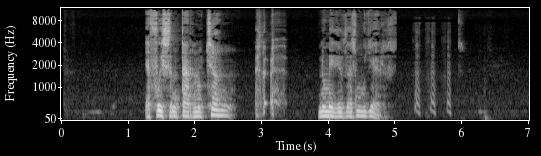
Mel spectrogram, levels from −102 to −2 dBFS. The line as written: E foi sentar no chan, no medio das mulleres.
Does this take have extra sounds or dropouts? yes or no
yes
